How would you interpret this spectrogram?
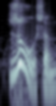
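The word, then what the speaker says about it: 肉身: 所以这里呢就用月代替了肉，但是读音上呢还是读肉，所以应该念护国肉身宝殿。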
